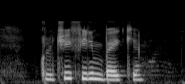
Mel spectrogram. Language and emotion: Russian, neutral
